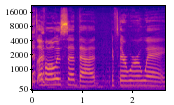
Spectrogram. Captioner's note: laughter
